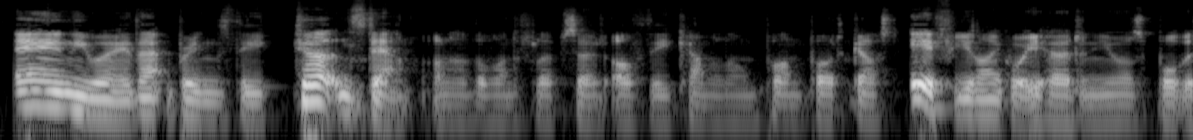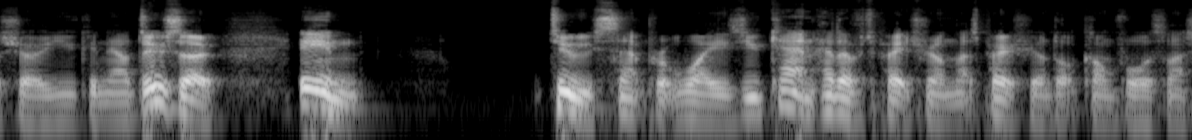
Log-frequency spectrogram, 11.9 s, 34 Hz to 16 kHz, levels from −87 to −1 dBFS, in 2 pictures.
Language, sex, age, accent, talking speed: English, male, 30-49, British, 235 wpm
